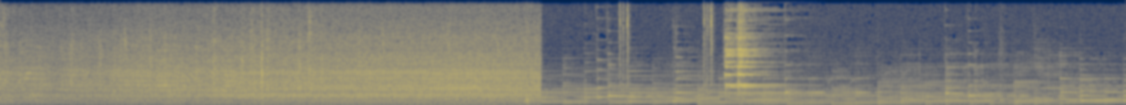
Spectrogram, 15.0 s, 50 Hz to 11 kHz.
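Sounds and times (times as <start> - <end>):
heavy engine running: 0.0 - 7.2
keyboard music: 6.0 - 14.0.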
